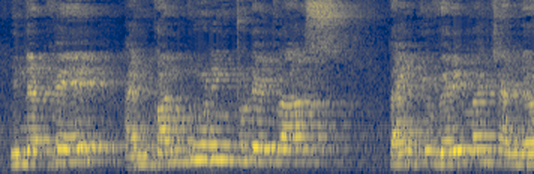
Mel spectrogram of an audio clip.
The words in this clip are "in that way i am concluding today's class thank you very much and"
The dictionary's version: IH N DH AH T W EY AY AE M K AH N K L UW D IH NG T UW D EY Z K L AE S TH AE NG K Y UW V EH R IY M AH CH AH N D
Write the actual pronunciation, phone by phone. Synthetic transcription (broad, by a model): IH N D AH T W EY AY M K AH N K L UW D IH NG T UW D EY K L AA S T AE NG K Y UW V EH R IY M AH CH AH N D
